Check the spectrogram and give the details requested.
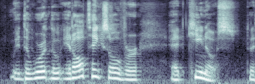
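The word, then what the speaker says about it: Qeynos: Okay, so I've always pronounced it Quenos. I always pronounce it Quenos too, but people beat me up because it's Sony EQ backwards. So I'm like trying to pronounce it the right way, saying Sony EQ Quenos, Kinos, whatever.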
